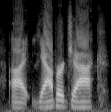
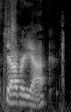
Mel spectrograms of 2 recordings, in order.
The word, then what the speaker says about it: Jabberyak: Maybe they just talk about their yabberjack thing. Did I mispronounce it again? It's jabber. It's jabberyak.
